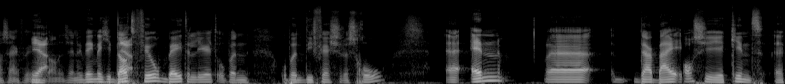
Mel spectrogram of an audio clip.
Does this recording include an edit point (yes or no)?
yes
